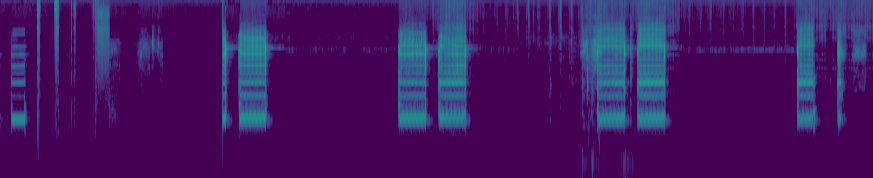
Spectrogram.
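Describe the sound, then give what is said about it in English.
A burst of rapid telephone dialing beeps, then a ringing tone repeating in short double pulses with gaps of silence between them. No one speaks. “We'll try and give him a call now, okay?”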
